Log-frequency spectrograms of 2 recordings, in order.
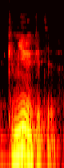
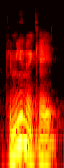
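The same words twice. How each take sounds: First: Communicative ending in weak "kuh-tiv"; schwa in communicative. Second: Communicate ending on a full "kate"; long A in communicate. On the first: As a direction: model communicative with "ate" reduced to schwa. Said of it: "that eight becomes, uh". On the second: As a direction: model communicate with unreduced final "ate". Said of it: "pronunciation of the kate". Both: Shown as a demonstration.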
